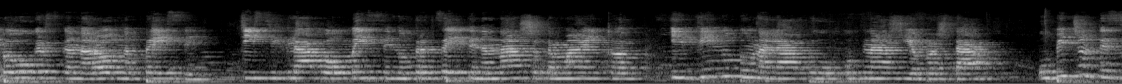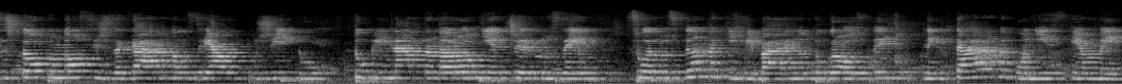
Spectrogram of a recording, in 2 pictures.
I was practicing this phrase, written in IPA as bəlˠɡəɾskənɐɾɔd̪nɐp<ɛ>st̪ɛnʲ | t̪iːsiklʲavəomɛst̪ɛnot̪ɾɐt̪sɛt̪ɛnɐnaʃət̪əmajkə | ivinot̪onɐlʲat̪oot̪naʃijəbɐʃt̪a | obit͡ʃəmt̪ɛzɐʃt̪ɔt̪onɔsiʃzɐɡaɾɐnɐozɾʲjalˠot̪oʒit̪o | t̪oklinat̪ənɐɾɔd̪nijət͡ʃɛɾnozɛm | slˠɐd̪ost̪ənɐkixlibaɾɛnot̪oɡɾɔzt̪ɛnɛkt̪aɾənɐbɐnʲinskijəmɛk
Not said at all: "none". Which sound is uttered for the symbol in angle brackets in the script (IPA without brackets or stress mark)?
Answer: ɛ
